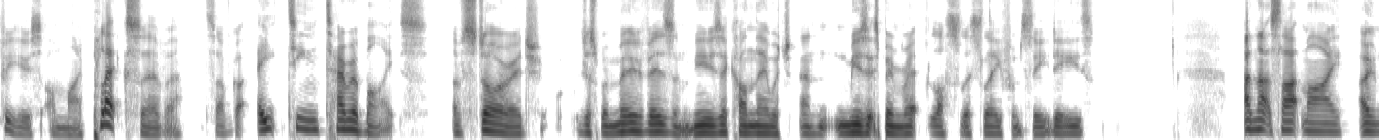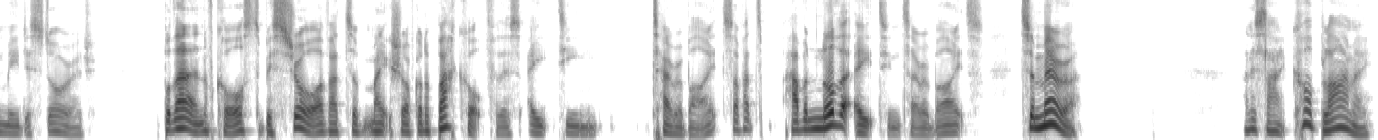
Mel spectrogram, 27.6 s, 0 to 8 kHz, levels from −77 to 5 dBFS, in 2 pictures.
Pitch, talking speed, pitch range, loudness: 120 Hz, 150 wpm, 105-140 Hz, -23 LUFS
